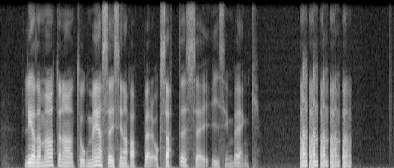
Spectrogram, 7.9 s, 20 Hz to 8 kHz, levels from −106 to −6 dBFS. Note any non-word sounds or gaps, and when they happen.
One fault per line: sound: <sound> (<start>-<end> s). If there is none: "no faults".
sound: laugh (6.0-7.0 s)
